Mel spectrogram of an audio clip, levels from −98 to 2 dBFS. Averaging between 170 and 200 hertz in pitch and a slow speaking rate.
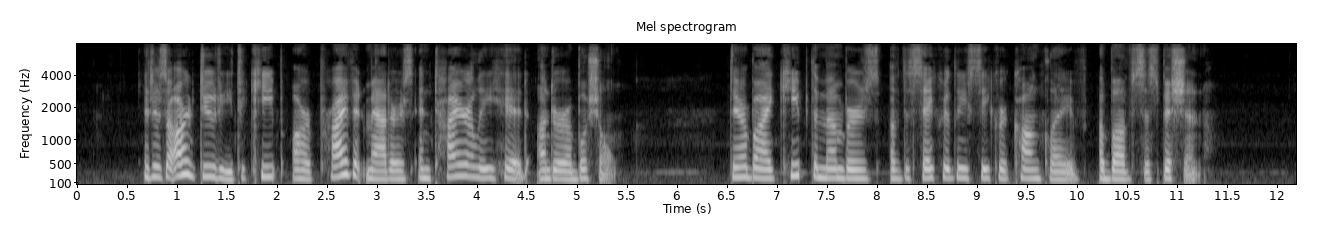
Yes: high, 190 Hz; slow, 125 wpm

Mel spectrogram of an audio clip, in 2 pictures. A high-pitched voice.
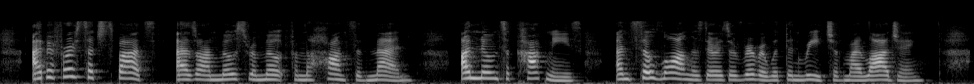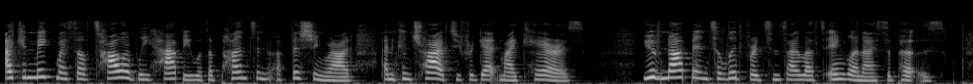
Yes: high, 225 Hz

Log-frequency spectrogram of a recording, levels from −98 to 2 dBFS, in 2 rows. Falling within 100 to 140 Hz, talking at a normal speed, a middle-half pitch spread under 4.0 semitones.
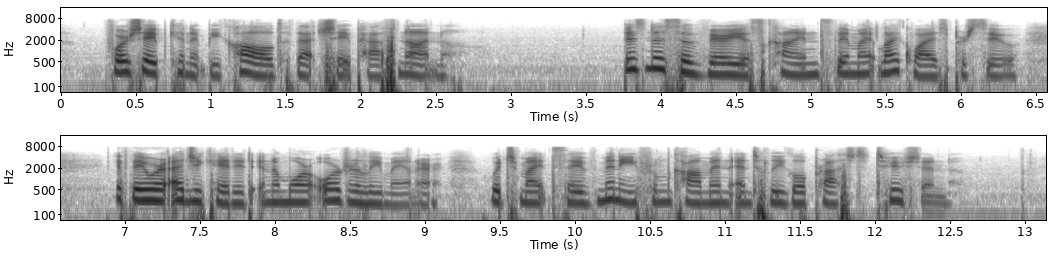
No: high, 225 Hz; average, 165 wpm; average, 2.9 semitones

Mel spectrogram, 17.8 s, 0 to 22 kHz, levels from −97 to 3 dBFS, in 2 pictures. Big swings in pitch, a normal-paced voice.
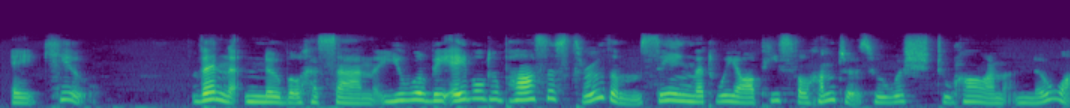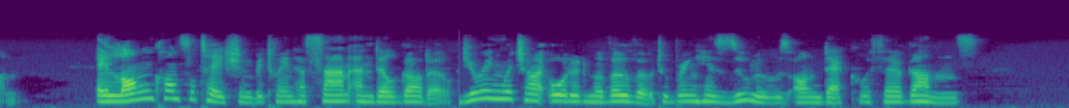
No: average, 4.6 semitones; average, 155 wpm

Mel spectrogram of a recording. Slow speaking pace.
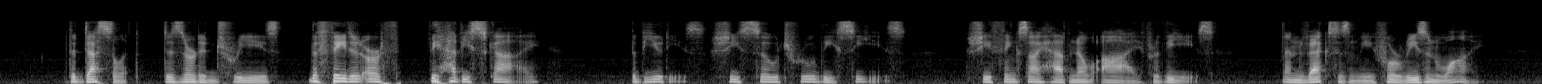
Yes: slow, 100 wpm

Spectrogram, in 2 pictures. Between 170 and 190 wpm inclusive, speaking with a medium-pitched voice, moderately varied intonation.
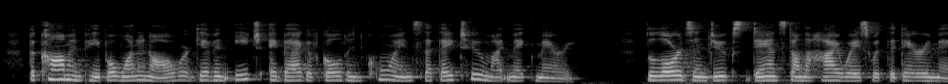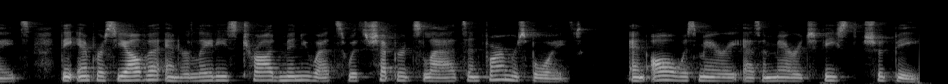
No: average, 175 wpm; medium, 180 Hz; narrow, 2.3 semitones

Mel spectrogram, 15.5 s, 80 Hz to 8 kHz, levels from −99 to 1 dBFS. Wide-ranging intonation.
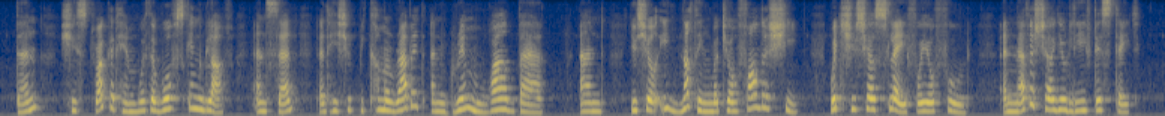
No: average, 3.7 semitones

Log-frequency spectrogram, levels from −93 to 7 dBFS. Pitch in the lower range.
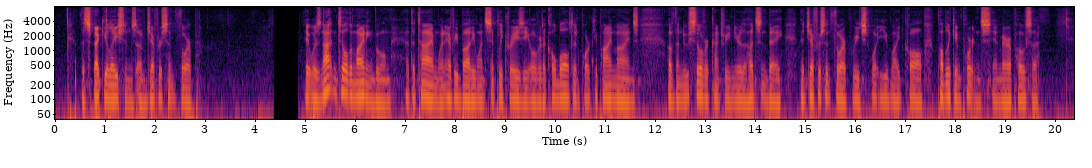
Yes: very low, 95 Hz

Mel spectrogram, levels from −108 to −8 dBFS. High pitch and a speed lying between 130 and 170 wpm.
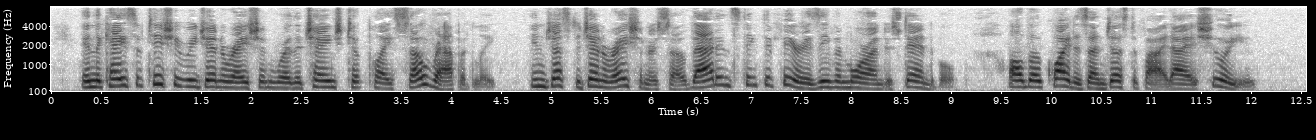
Yes: high, 215 Hz; average, 160 wpm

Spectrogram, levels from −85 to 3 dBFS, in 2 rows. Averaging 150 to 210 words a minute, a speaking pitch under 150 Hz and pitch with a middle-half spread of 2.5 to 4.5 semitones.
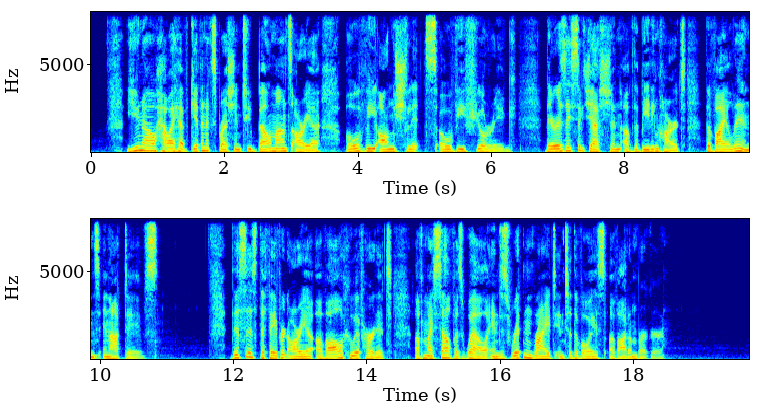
Yes: average, 160 wpm; medium, 140 Hz; average, 3.7 semitones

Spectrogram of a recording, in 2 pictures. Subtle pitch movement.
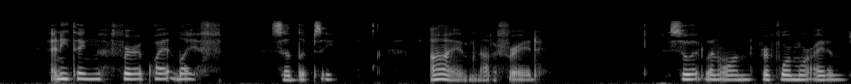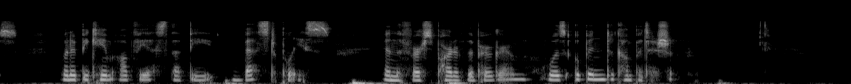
Yes: narrow, 2.1 semitones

